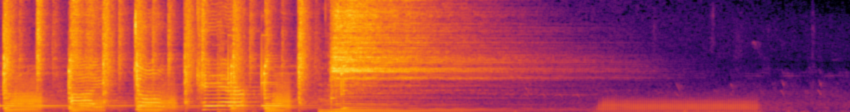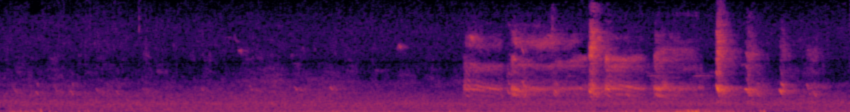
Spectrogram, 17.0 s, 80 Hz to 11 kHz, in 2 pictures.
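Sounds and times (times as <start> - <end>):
low outdoor rumble: 5.4 - 7.8.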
